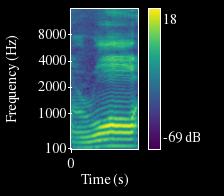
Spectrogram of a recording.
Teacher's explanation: তার বরাবর উপরে তালুর সঙ্গে লাগিয়ে ত উচ্চারণ করতে হবে এবং কম্পিতভাবে উচ্চারণ করতে হবে র ঠোঁটটা এখানে গোল করা যাবে না র এরকম না র মোটা করে রহ যে আগা উপরে তালুর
